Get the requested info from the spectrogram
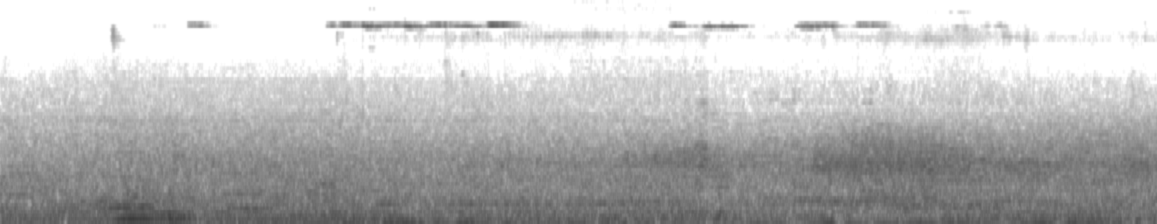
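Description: Town-centre street ambience with road traffic. There is a short low rumble about a second in, and a vehicle drives past in the second half, its noise swelling and fading.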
